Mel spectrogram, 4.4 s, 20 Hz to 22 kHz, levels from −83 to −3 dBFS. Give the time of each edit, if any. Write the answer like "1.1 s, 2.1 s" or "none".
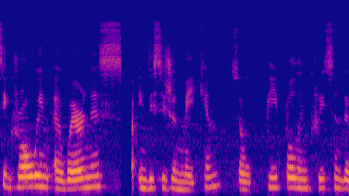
none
